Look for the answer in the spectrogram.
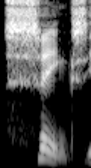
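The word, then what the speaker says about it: Spinx: Spinks like the big dragon thing or whatever. Yikes. Or not dragon, like the big cat. Like Sphinx. – You know, Sphinx, yeah. But it's spelled Spinks, but they use the – anyways – the QT moved this direction from Atlanta and started to like invade their territory.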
